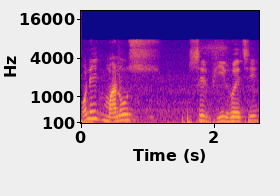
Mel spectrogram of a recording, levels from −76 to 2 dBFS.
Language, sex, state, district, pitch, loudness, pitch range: Bengali, male, West Bengal, North 24 Parganas, 155 Hz, -17 LUFS, 150-185 Hz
